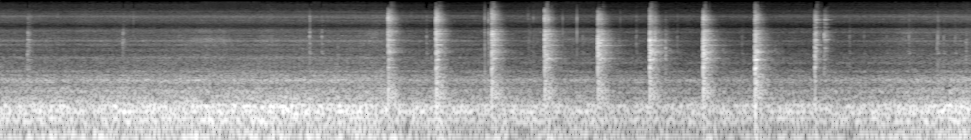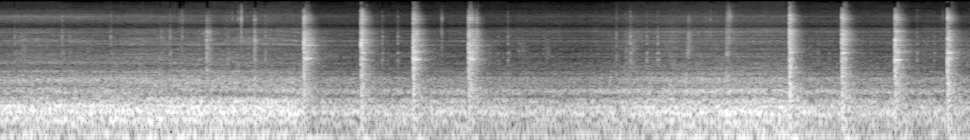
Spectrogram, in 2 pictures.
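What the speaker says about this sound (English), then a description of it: "You're letting the anvil and the hammer do a good portion of the work." A blacksmith's hammer strikes an anvil in sharp metallic rings, in bursts of rhythmic blows separated by pauses, over a steady low background hum.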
